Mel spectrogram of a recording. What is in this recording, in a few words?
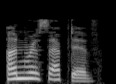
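"unreceptive", British English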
